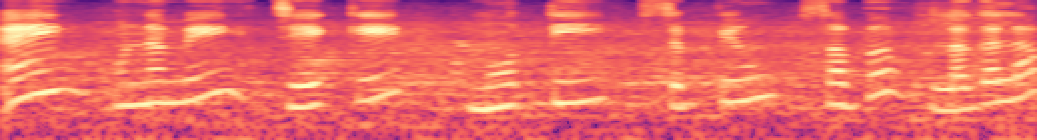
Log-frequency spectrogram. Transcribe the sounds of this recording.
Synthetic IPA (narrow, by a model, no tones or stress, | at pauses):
ɛ̃ː | ʊnəmẽ | d͡ʑeːke | moːt̪i | sɪpɪjũsɐbʱlɐɠəla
